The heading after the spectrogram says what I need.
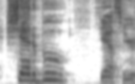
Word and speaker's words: Cherbourg: umbrellas of Cherbourg is whenever they say Sherbrooke they actually say shadow boo yeah so you're saying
